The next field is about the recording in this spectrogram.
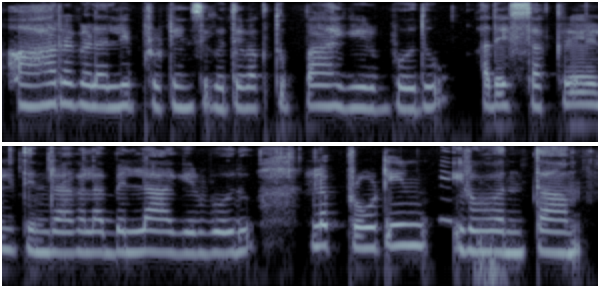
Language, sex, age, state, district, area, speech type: Kannada, female, 18-30, Karnataka, Chikkamagaluru, rural, spontaneous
